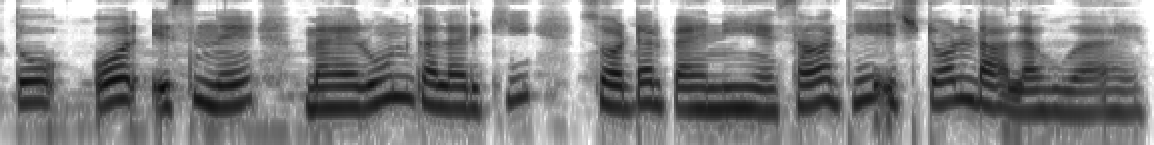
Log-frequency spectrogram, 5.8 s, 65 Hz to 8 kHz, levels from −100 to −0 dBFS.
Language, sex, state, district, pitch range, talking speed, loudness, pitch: Hindi, female, Bihar, Bhagalpur, 220-270 Hz, 155 wpm, -15 LUFS, 240 Hz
